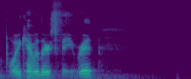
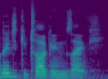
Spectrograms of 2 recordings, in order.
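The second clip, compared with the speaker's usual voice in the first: ordinary talk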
